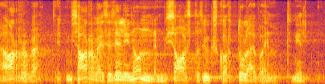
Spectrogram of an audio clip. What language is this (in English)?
Estonian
